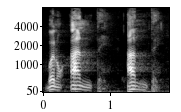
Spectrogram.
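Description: A man pastor giving a humorous sermon in a church, joking with the congregation and swinging between loud and hushed. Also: lowish voice, extremely slow. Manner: animated, jokey preaching with wide swings in loudness. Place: church hall.

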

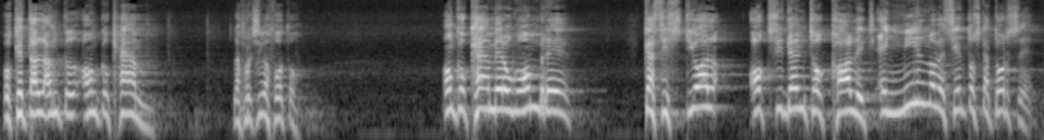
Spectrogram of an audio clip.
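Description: A man from Los Angeles preaching a storytelling sermon, fast, animated and joking. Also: very high voice. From Los Angeles, USA.

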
